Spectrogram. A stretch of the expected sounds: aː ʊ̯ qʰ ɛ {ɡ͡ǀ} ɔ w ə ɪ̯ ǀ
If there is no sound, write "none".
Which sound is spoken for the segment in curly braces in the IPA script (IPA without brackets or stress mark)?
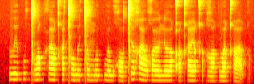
ǀ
